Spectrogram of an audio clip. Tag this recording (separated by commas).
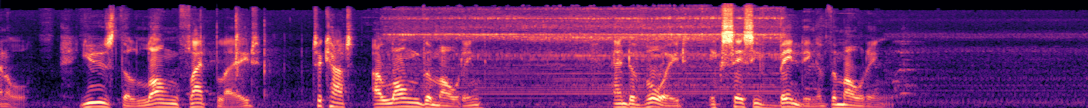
Tools, Speech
